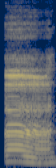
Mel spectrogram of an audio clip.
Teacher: this is like an ah but with the rounded lips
